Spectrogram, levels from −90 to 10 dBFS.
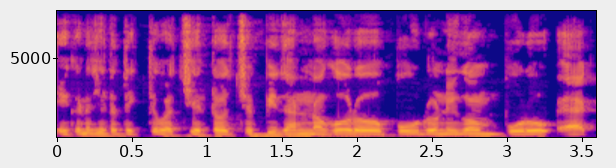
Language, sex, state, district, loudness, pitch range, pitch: Bengali, male, West Bengal, Kolkata, -15 LUFS, 115-120 Hz, 115 Hz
